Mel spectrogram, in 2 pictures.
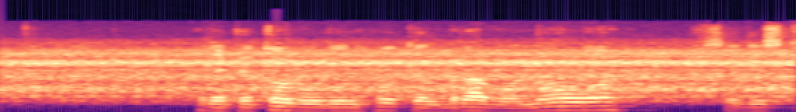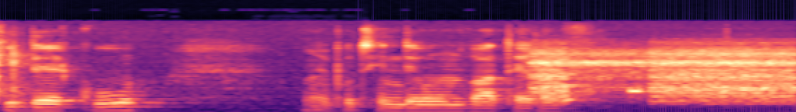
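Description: A man's voice crackles through a handheld radio's speaker.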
